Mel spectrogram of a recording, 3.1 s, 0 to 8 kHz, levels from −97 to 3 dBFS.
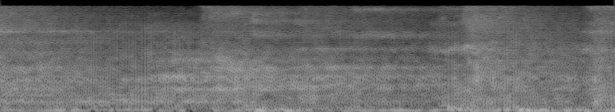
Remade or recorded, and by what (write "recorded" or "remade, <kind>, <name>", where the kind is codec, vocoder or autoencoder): remade, vocoder, Vocos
